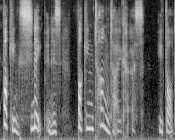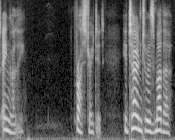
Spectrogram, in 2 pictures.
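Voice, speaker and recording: A woman's voice: fairly high pitch, measured pace, pushed and bright, no echo. A woman reading dramatic fiction as an audiobook narrator.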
